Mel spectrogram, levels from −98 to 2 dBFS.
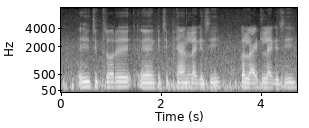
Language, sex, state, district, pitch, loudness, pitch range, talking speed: Odia, male, Odisha, Malkangiri, 120 Hz, -12 LUFS, 115-130 Hz, 100 wpm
